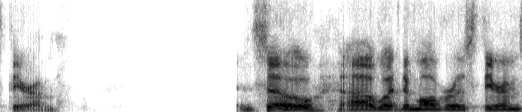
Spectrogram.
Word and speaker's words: de Moivre: who've taken French class we know how to pronounce that as moi so rather than Moy and it's pronounced blah so once again I would I would call this de maras theorem and so what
